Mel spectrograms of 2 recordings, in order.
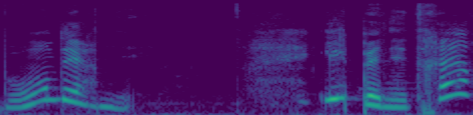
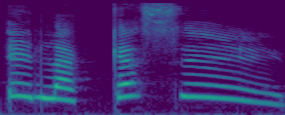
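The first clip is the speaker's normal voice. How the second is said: high, loud, slow little bear wail; tiny bear crying out; toute petite voix; 10 semitones higher, 7 dB louder, slower than usual. A narrator's reading. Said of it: "de sa toute petite voix". (petite voix aiguë qui se plaint)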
